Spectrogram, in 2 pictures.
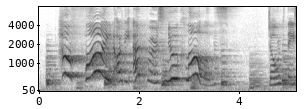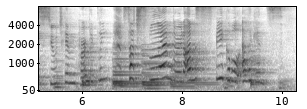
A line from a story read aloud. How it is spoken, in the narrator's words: everyone in the city, on the ground and from the windows, exclaimed in admiration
